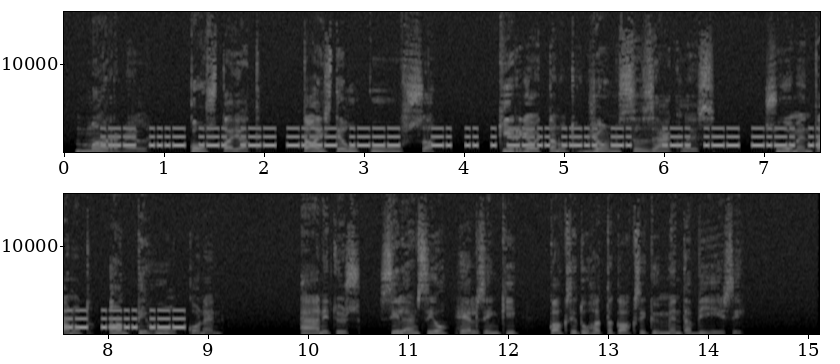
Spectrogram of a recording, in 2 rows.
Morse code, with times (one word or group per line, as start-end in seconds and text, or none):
0.4-3.4 WVRWYJ
3.7-5.7 NIEZLN
6.0-8.8 RWCWLW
